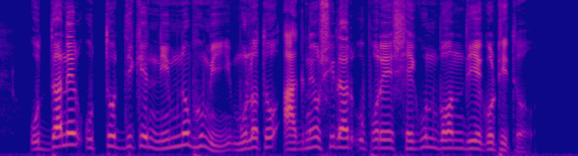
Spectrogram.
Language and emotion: Bengali, neutral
